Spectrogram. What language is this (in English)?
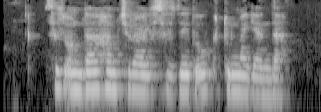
Uzbek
